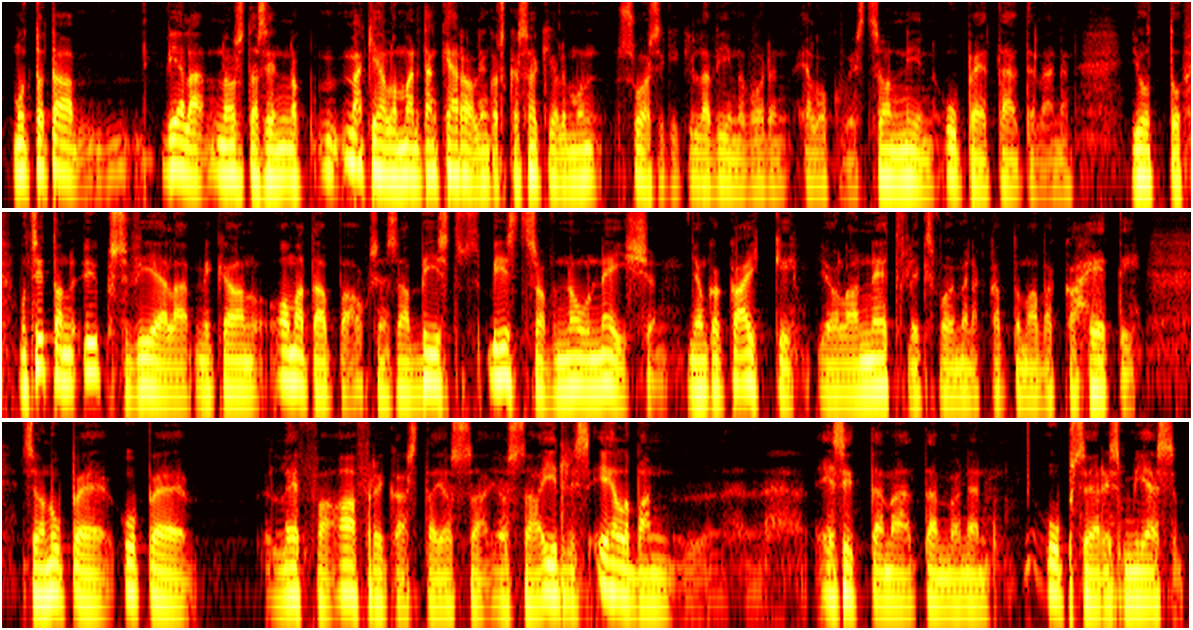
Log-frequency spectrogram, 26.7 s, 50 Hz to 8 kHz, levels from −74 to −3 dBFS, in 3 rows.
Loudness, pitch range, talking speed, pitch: -20 LUFS, 95-115 Hz, 135 wpm, 100 Hz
